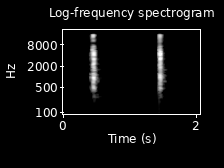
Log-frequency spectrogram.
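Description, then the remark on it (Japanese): Two crisp, isolated ticks spaced exactly a second apart, like a clock ticking steadily amid silence; fairly quiet, with no voices. “し、チクタクチクタクってこれ時計の音？”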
